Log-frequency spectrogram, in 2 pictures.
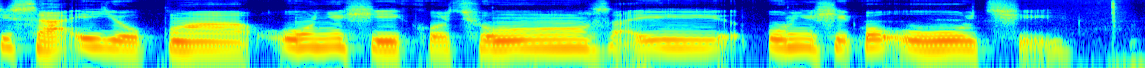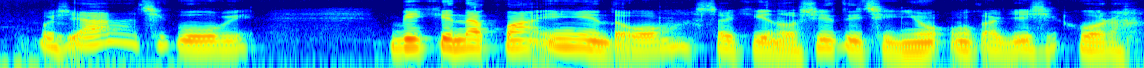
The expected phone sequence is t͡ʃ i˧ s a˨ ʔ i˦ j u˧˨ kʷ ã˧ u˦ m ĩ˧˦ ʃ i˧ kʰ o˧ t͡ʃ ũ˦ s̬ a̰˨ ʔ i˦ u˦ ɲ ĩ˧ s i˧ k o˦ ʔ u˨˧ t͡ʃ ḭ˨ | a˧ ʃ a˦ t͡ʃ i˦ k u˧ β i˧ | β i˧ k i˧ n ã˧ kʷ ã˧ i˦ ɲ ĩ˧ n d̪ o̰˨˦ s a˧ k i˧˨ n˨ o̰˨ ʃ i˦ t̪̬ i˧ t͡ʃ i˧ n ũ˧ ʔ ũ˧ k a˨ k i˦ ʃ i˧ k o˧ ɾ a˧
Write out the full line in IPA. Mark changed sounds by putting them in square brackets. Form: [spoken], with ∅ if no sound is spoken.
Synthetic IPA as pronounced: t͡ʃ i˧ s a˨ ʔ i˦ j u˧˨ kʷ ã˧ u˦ [ɲ] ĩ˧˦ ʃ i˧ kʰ o˧ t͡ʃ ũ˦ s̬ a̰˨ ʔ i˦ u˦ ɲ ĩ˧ [ʃ] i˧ k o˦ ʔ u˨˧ t͡ʃ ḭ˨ | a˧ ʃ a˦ t͡ʃ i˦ k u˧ β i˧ | β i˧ k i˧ n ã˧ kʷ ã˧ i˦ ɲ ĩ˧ n d̪ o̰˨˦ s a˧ k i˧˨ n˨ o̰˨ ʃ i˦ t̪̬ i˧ t͡ʃ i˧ [ɲ] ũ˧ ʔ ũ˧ k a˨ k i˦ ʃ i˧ k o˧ ɾ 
